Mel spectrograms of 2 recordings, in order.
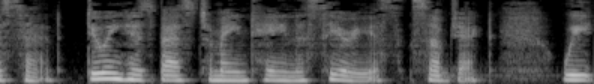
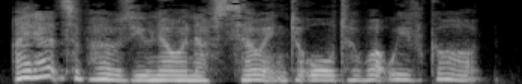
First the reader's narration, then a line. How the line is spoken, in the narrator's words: Chris asked wistfully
